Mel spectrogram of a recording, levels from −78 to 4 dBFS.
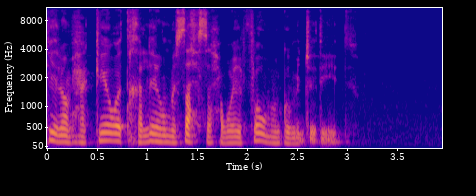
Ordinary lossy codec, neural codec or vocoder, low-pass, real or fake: none; vocoder, 22.05 kHz, 80 mel bands, HiFi-GAN; none; fake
